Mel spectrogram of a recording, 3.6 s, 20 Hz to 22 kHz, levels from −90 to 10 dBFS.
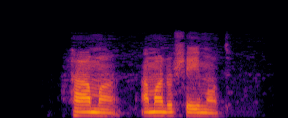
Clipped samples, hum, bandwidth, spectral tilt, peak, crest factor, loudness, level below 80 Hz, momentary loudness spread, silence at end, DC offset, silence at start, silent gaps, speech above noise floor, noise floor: under 0.1%; none; 7 kHz; -7 dB/octave; -2 dBFS; 18 dB; -18 LUFS; -64 dBFS; 10 LU; 0.9 s; under 0.1%; 0.9 s; none; 49 dB; -66 dBFS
